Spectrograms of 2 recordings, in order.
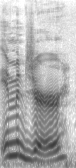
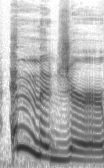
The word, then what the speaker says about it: Imgur: when you you know if you go phonetically imager what's neat about imager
